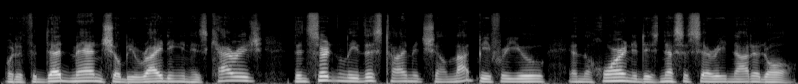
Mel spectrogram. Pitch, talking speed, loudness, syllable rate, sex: 135 Hz, 225 wpm, -19 LUFS, 5.2 syllables/s, male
